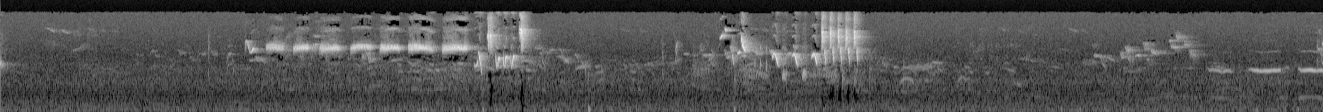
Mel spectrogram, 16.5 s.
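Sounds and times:
common nightingale Luscinia megarhynchos singing with rattling trills: 0.0 - 16.5.

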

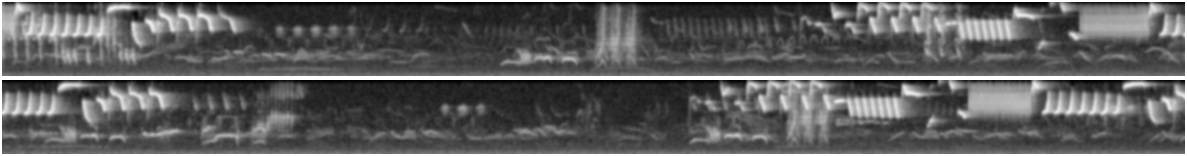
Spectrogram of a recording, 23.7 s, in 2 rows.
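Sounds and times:
Eurasian wren song: 0.0 - 3.6, 7.1 - 14.9, 18.7 - 23.6
soft chirps of other birds: 0.0 - 23.6.

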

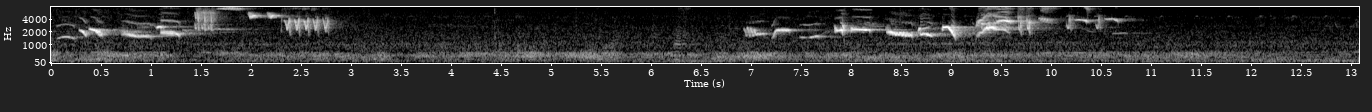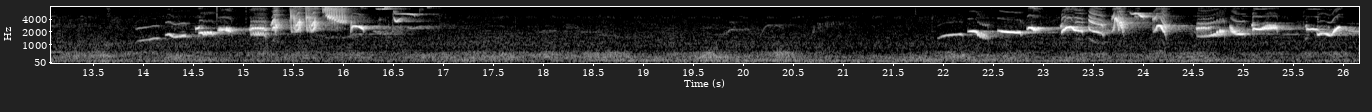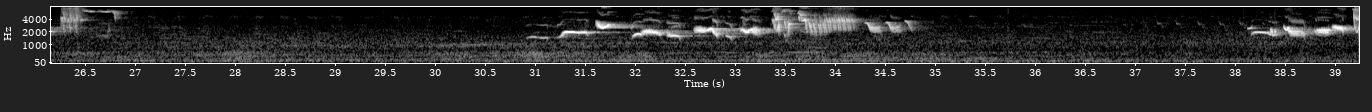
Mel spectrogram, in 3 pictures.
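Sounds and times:
common blackbird song: 0.0 - 2.9, 7.0 - 11.0, 11.8 - 17.1, 22.0 - 27.5, 31.0 - 39.2.

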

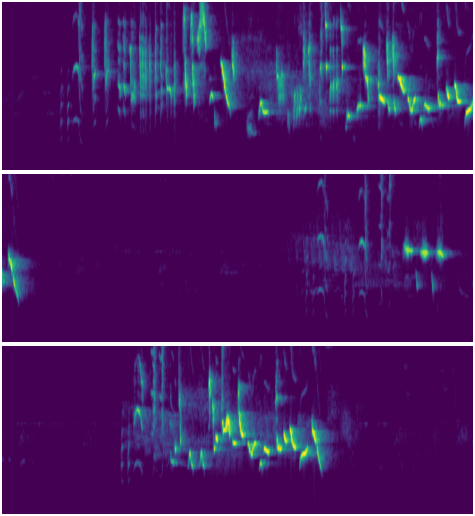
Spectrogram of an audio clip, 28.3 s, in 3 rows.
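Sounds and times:
faint hiss: 0.0 - 28.2
Eurasian blackcap song: 1.0 - 10.0, 15.2 - 19.4, 21.2 - 26.0.

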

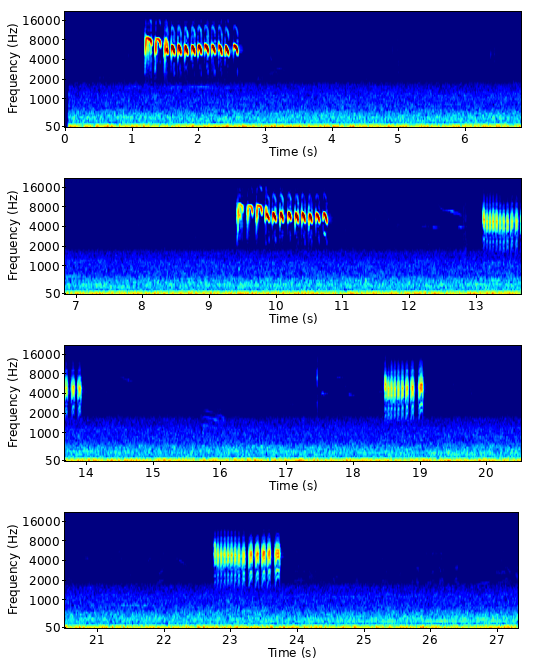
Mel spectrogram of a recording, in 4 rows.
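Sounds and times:
steady low rumble: 0.1 - 27.3
Eurasian blue tit trilling: 1.2 - 2.6, 9.4 - 10.8, 13.1 - 14.0, 18.5 - 19.1, 22.8 - 23.8.

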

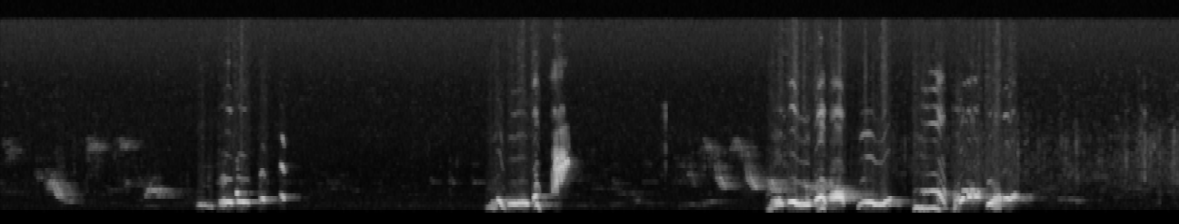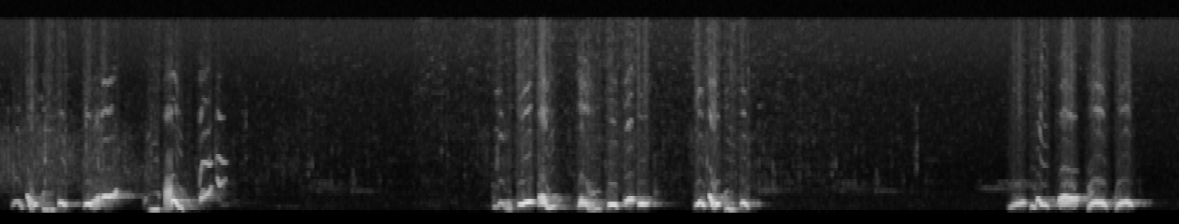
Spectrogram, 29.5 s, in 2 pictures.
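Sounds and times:
common blackbird singing: 0.1 - 3.8, 6.0 - 13.4, 14.8 - 17.7, 20.9 - 24.4, 27.0 - 29.2.

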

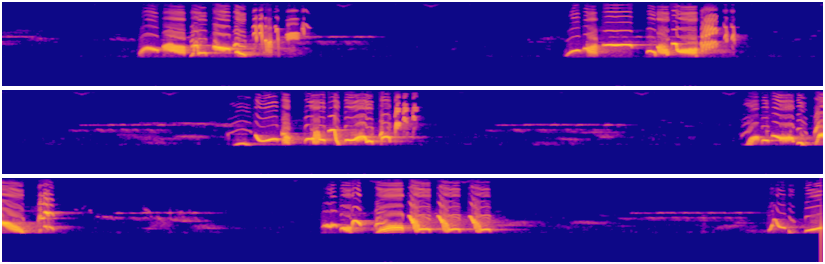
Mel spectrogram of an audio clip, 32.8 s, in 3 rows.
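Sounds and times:
Eurasian blackbird singing: 1.6 - 4.9, 7.6 - 9.9, 11.9 - 16.6, 20.8 - 24.9, 26.2 - 29.0, 29.6 - 32.8.

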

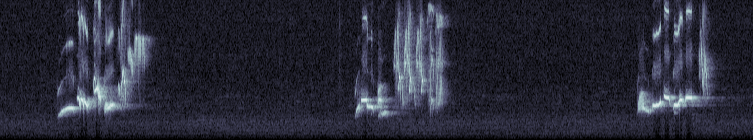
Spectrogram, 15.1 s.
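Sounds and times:
common blackbird singing: 1.2 - 3.1, 7.1 - 9.0, 12.8 - 14.4.

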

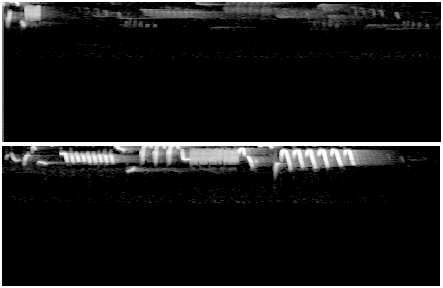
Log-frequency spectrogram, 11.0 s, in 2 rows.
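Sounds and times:
Eurasian wren singing very high rapid trills: 0.0 - 0.5, 3.9 - 10.2.

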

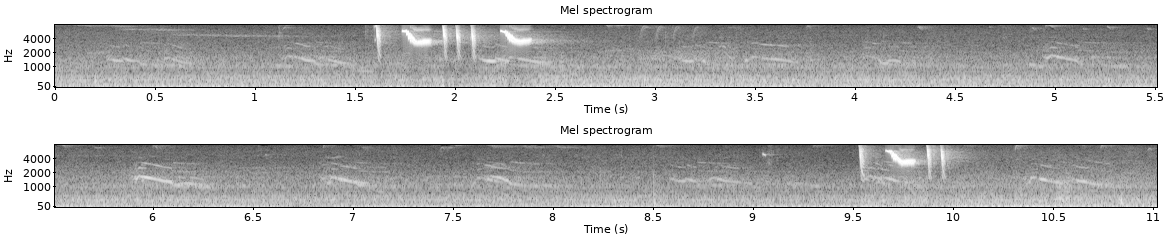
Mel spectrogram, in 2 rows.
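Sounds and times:
great tit Parus major calling high clipped chirps: 0.3 - 3.3, 8.8 - 10.8.

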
